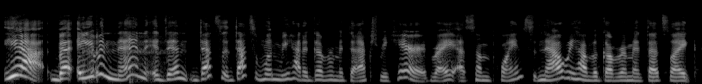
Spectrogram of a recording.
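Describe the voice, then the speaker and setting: A woman's voice: mid-range voice, sing-song, normal speed, a bit bright, no echo. A woman co-hosting a podcast, telling a personal story in a candid, conversational way with frequent filler words. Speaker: podcast co-host.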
